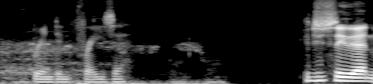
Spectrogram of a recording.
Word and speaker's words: Brendan Fraser: come after me if you come after me Brandon Fraser Brendan Fraser did you see that in like a Family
